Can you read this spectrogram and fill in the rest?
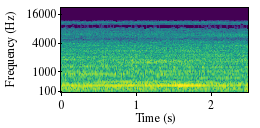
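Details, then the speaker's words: iRobot Roomba i7 with only 7 hours of use: steady high squeak over the fan whoosh from the middle brushes, quiet with them removed; earlier it rattled; brushes or assembly suspected. "now it's making squeaking noise. And that's only from the middle brushes."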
